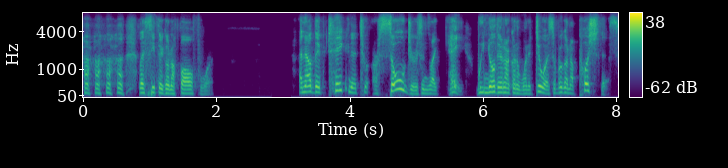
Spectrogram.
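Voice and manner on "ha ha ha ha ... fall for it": put-on snickering laugh. A speaker acts out how a man on TV probably snickered, mock snickering. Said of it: "he was probably snickering and saying".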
